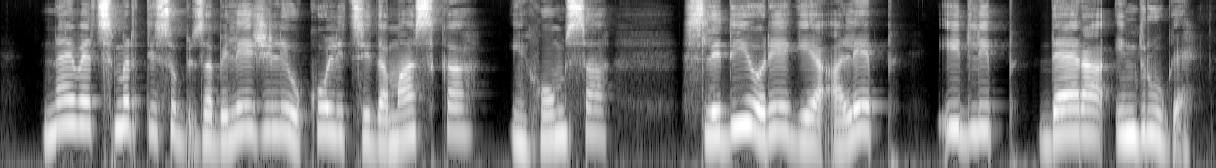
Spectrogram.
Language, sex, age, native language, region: Slovenian, female, 30-49, Slovenian, Drava region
